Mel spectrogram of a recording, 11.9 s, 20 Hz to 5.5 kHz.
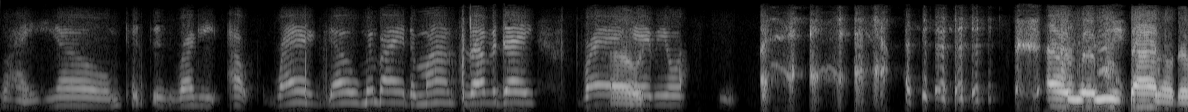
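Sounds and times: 
speech: 0.2s - 6.9s, 7.6s - 8.2s, 9.4s - 11.8s
person performing staged coughing: 7.6s - 9.0s.

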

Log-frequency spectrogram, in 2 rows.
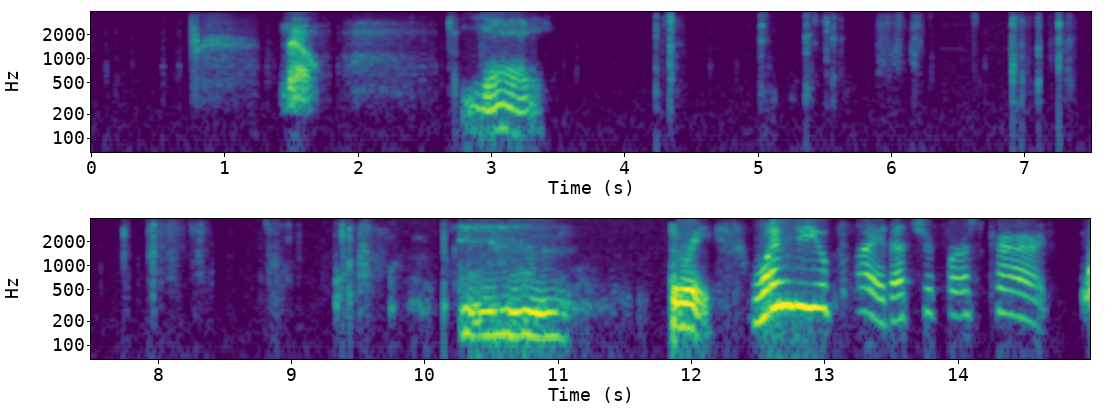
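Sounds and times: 
speech: 1.4s - 1.8s, 2.7s - 3.5s, 10.3s - 11.2s, 11.9s - 14.9s
deck of cards being shuffled and bridged: 4.2s - 9.9s.

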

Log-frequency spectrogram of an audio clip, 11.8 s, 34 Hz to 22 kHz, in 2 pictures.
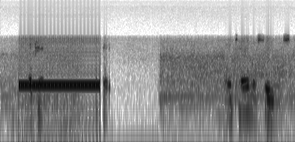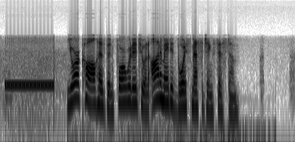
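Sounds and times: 
telephone dial tone: 0.4s - 2.1s, 6.0s - 7.0s
speech: 4.7s - 10.7s.

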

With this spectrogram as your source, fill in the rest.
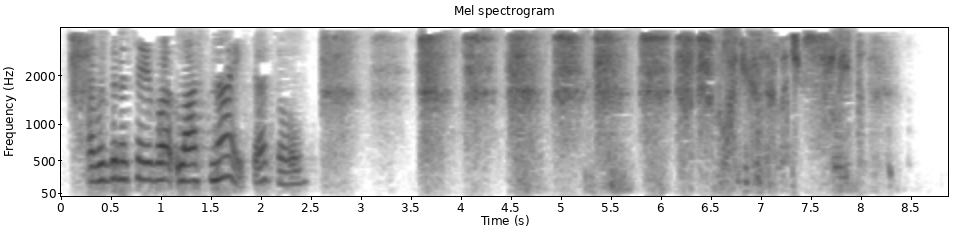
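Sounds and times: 
loud heavy breathing in quick rhythmic bursts: 0.0s - 0.4s, 2.6s - 8.4s
speech: 0.3s - 2.5s.

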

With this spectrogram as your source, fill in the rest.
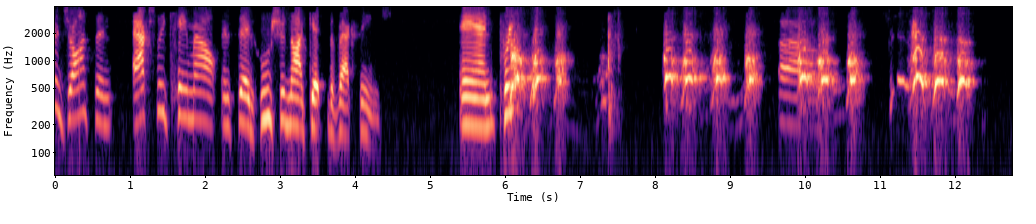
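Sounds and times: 
speech: 0.0s - 4.5s, 5.4s - 6.6s
several dogs barking with higher yips: 6.0s - 7.0s, 8.1s - 12.4s.

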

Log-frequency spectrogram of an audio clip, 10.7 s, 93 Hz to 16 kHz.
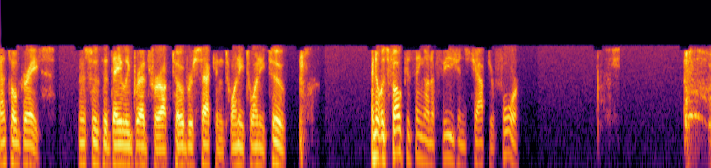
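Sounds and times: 
speech: 0.0s - 4.4s, 5.6s - 7.9s
person coughing: 4.5s - 4.8s, 10.2s - 10.6s.

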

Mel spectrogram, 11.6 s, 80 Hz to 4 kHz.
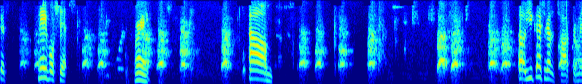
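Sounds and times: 
dog barking: 0.4s - 0.9s, 1.6s - 2.3s, 2.9s - 4.8s, 6.0s - 7.8s, 8.7s - 10.4s, 11.2s - 11.6s
speech: 0.8s - 1.5s, 2.7s - 3.1s, 5.0s - 5.6s, 10.5s - 11.6s.

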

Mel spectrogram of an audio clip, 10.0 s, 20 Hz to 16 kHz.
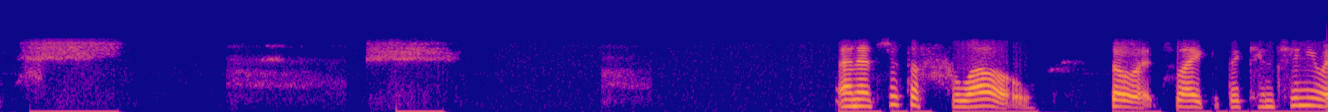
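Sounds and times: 
deep continuous breathing: 0.0s - 1.1s, 1.7s - 3.6s
speech: 6.3s - 7.8s, 8.4s - 9.9s.

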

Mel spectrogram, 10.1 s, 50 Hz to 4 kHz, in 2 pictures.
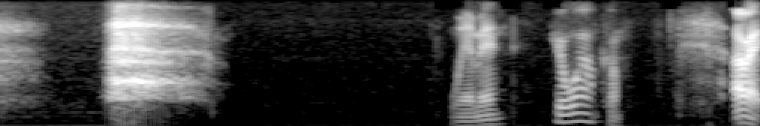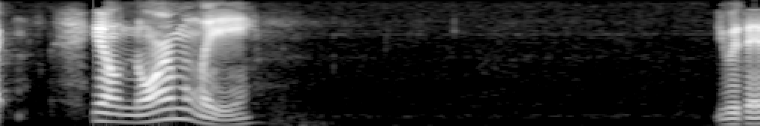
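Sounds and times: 
faint breath: 0.0s - 1.6s, 4.5s - 5.7s
person exhaling after running up two flights of stairs: 0.0s - 1.6s
speech: 3.1s - 4.3s, 4.9s - 6.9s, 9.9s - 10.1s.

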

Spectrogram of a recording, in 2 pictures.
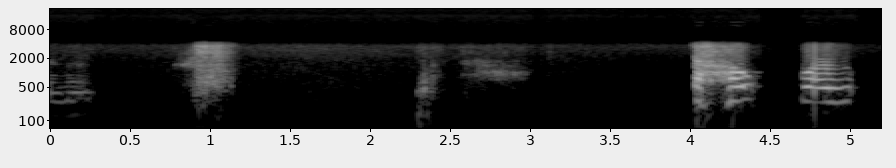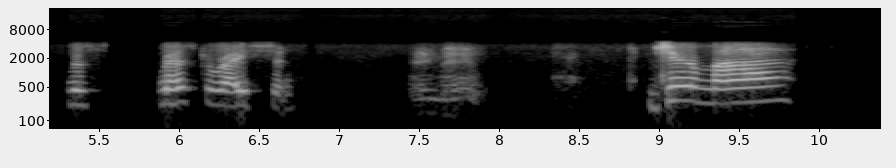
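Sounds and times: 
person blowing nose: 0.8s - 1.2s
speech: 4.0s - 6.8s, 7.4s - 8.0s, 8.9s - 9.9s.

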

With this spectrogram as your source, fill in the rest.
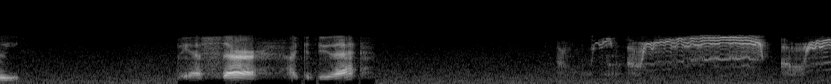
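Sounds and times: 
speech: 2.2s - 3.8s
pig squealing sound effect played by pressing a button: 5.6s - 8.3s.

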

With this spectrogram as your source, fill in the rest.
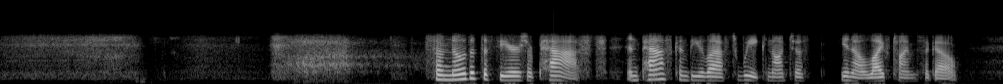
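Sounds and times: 
deep breath: 0.0s - 4.3s, 9.7s - 10.0s
speech: 4.4s - 9.6s.

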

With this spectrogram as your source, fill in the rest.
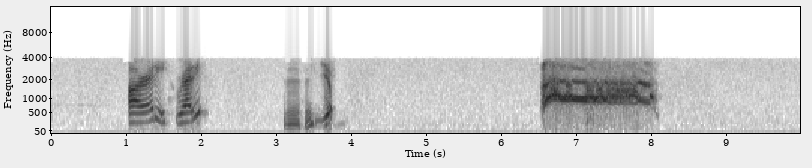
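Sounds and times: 
speech: 1.0s - 2.2s, 3.1s - 3.9s
person screaming loudly: 6.6s - 8.1s.

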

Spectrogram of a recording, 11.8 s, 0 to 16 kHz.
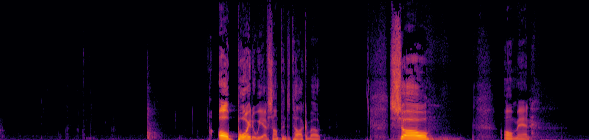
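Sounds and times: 
person sipping tea: 0.8s - 2.5s
speech: 4.4s - 6.5s, 7.4s - 8.8s, 10.1s - 10.8s.

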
